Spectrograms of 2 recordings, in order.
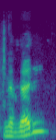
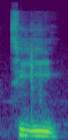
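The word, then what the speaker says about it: naïveté: Naivety? No. Naivete.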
